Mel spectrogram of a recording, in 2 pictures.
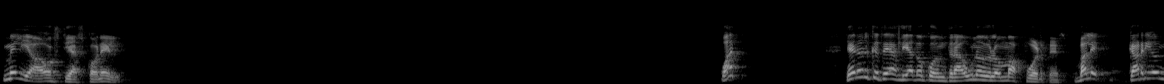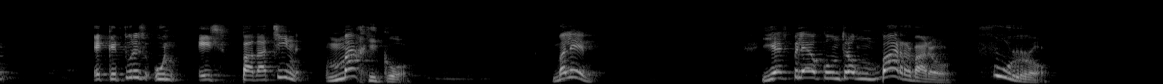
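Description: A young man talks close to a microphone with animation, in bursts with pauses.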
